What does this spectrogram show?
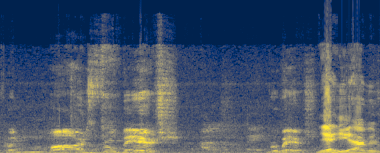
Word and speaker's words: Roberge: It's Roberge.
